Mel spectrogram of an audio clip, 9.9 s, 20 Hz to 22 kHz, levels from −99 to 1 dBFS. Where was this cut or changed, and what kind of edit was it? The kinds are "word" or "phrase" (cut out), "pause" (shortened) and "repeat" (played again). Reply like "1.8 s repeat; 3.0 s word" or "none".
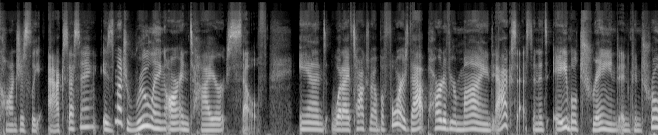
1.7 s word; 6.1 s word; 7.4 s phrase; 8.7 s phrase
